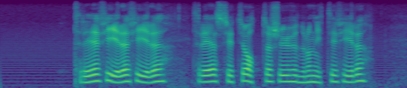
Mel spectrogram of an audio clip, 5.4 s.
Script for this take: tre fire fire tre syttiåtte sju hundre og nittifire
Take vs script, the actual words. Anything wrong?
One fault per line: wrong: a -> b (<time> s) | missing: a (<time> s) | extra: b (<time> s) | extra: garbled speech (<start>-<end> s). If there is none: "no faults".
no faults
